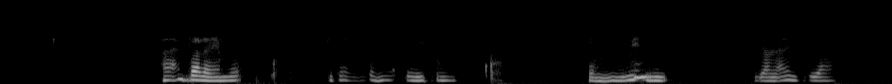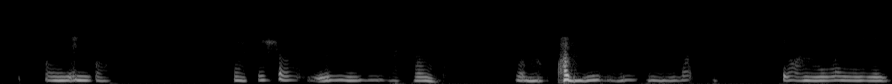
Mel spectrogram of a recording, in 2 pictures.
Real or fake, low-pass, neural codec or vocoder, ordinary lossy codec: fake; 3.6 kHz; codec, 16 kHz in and 24 kHz out, 0.4 kbps, LongCat-Audio-Codec, four codebook decoder; MP3, 24 kbps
